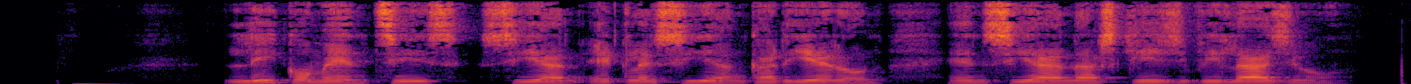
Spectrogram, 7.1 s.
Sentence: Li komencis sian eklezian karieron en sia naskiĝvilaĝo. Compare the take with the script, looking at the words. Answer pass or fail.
pass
